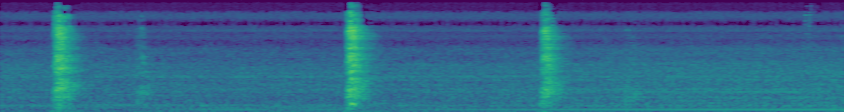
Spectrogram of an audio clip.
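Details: Three short, sharp, harsh coughs from a dog, spaced a few seconds apart, over a low steady hum; owner wonders about kennel cough or a respiratory virus.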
